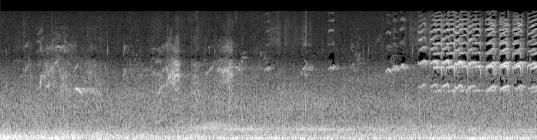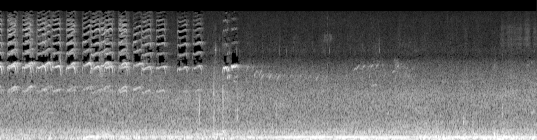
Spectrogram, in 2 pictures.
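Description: A bird calling in a fast, even series of repeated chirps for about seven seconds, after a few scattered chirps, over a steady low background rumble. A steady low hum starts a little past the middle and runs on.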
